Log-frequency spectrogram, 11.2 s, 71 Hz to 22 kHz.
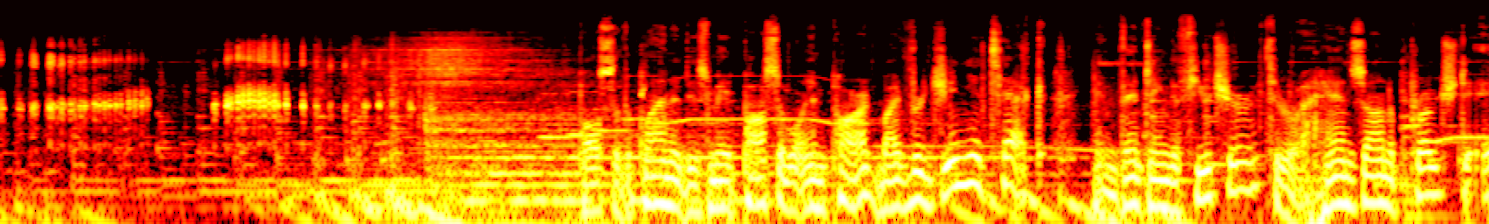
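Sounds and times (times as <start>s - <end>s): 
lone crow perched in a tree murmuring with low clucks, gurgles and raspy notes: 0.0s - 3.4s
speech: 4.4s - 11.1s.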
